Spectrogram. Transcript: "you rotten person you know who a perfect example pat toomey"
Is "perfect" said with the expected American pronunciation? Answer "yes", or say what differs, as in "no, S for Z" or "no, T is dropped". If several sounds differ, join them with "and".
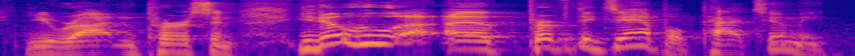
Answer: yes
